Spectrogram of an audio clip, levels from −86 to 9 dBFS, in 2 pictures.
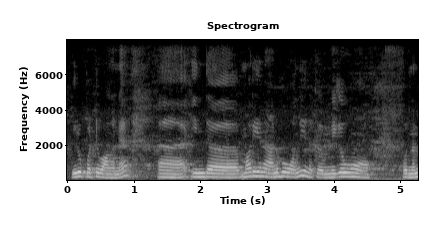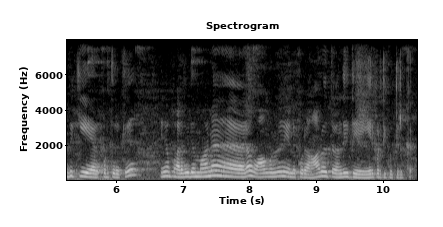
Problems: constant background noise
